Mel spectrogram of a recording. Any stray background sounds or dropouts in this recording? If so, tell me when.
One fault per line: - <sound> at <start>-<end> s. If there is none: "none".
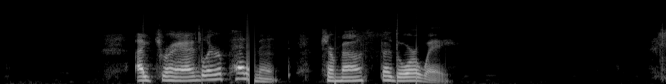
- dropout at 2.5-2.5 s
